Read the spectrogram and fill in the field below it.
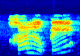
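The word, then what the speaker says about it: خلقي: Apa bedanya khalqi dengan khallaqu? Lihat ke sini. Khalqi itu dengan khallaqu. Khalqi, ini bacanya khalqi, ini bacanya khallaqu.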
